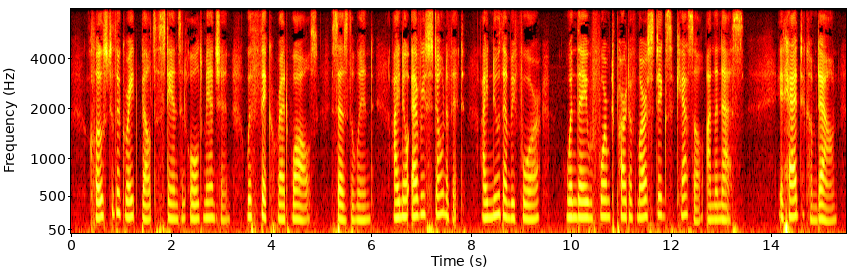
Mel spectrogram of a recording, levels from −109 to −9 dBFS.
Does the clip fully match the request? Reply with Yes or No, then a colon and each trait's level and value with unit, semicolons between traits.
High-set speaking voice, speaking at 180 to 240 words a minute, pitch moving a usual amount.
No: high, 210 Hz; average, 165 wpm; average, 3.0 semitones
